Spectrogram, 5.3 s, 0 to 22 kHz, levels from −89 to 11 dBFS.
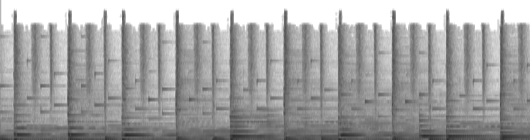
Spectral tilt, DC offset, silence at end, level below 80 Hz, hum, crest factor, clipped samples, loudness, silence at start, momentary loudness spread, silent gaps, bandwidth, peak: -4 dB/octave; under 0.1%; 0 s; -22 dBFS; none; 14 dB; under 0.1%; -15 LUFS; 0 s; 6 LU; none; over 20 kHz; 0 dBFS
